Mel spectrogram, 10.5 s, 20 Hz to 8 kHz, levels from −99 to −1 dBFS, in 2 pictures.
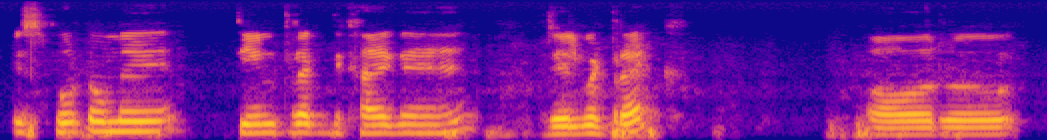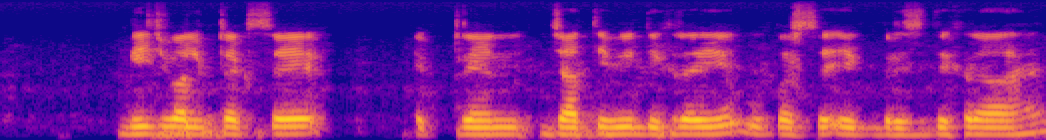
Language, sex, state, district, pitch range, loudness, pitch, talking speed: Hindi, male, Uttar Pradesh, Hamirpur, 150-185 Hz, -18 LUFS, 155 Hz, 160 wpm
